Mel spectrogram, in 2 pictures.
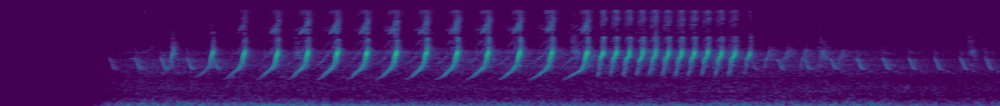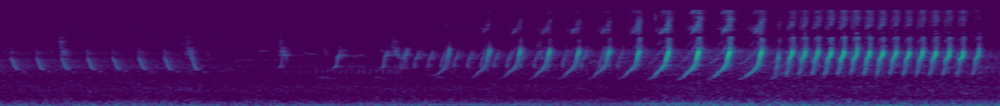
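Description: A small songbird calling in a fast run of short, sweeping chirps, about four or five a second, fainter through the middle and stronger again near the end, over a low steady rumble.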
